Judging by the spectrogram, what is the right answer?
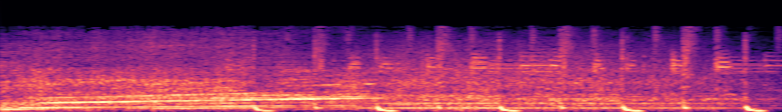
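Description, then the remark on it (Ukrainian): A sports car engine revs loudly, its pitch climbing steadily as it races by, with sharp bursts and tire noise punctuating the continuous roar. “Модена відома як столиця спортивних автомобілів та двигунів.”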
